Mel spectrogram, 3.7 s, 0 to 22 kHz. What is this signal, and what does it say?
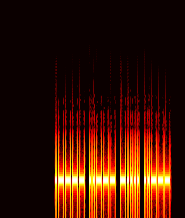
Morse code, heard as a keyed tone, about 34 wpm, 700 Hz. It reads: 1262
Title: Numbers - 4-Digit 35wpm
